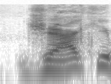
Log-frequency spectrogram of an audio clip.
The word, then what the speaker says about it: Jaci: start that i know your first name is pronounced jackie because i would feel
